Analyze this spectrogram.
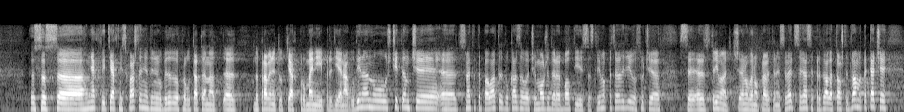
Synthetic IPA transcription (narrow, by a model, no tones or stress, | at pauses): səsnʲakəkvit̪ʲjaxnisxvaʃt̪əniəd̪ɐnɛobɛd̪ɤt̪vɐfpɾɐvot̪at̪ənɐ | nɐpɾavɛnɛt̪oːt̪ʲːjaxpɾomɛnipɾɛd̪iɛd̪naɡod̪inənoʃt͡ʃit̪əmt͡ʃɛ | smɛt̪nət̪əpɐlˠat̪əɛd̪okazəlˠət͡ʃɛmɔʒɛd̪ɐɾɐbɔt̪isɐst̪ɾiməpɾɛt̪sɛd̪at̪ɛlʲivɐfslˠut͡ʃəjə | sɛst̪ɾimət͡ʃlɛnovɛnɐopɾavit̪ɛlˠniəsɐvɛt̪sɛɡasɛpɾɛd̪lˠaɡət̪ɔʃt̪ɛd̪vamət̪ɐkat͡ʃɛ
